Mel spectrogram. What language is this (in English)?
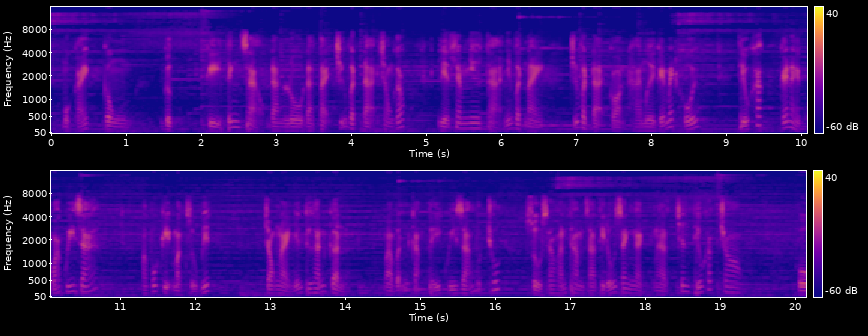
Vietnamese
